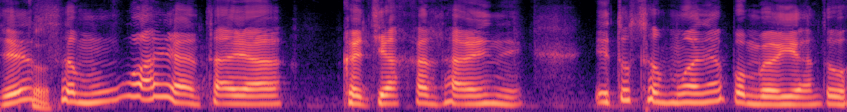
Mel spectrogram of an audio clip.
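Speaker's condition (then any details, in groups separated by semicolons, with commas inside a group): Cerebral palsy; from birth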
